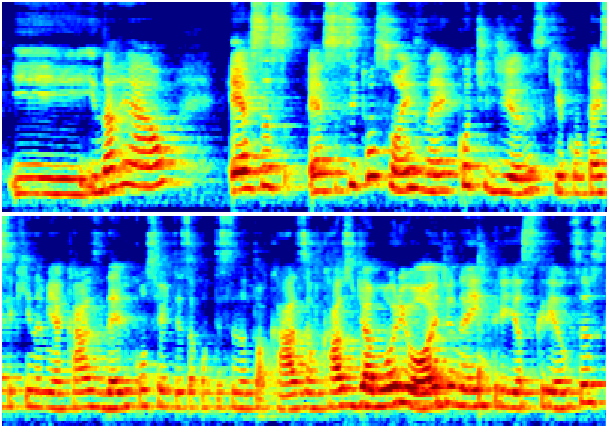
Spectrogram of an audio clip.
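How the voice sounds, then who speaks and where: Brazilian parenting coach, a woman with a bit of a high voice, calm and explanatory, home room with a roomy echo. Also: normal speed. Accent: Brazilian Portuguese. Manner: calm explanatory, acts out parent-child dialogues. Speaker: parenting educator. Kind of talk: instructional video. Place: her home.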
